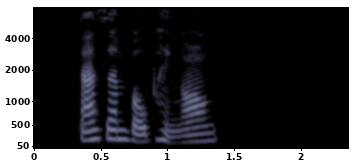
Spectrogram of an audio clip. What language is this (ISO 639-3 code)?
yue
